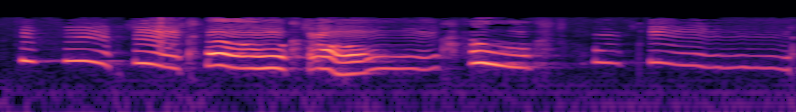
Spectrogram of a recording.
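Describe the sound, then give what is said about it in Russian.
A puppy whines plaintively in a string of high, wavering cries. The whimpers rise and fall in pitch and are broken by short pauses. No other sound accompanies them. “Жалобно и, казалось, безнадежно, он вдруг начинал скулить, неуклюже переваливаясь туда-сюда, искал мать.”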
